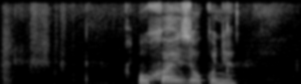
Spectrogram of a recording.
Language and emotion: Russian, neutral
